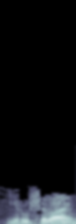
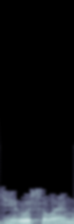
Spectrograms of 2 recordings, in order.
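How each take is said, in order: First: The word begins with a Y sound. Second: The word begins with a J sound. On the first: This is the old, original pronunciation. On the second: This is the later, changed pronunciation. "not Jerusalem"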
